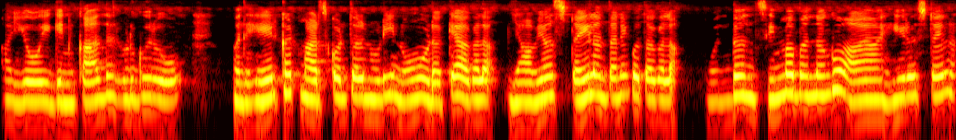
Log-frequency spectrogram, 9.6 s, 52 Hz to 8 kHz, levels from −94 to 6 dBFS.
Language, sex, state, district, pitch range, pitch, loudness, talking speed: Kannada, female, Karnataka, Shimoga, 215-260 Hz, 235 Hz, -18 LUFS, 145 wpm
